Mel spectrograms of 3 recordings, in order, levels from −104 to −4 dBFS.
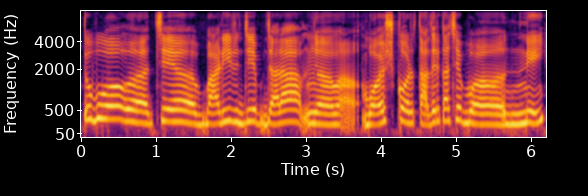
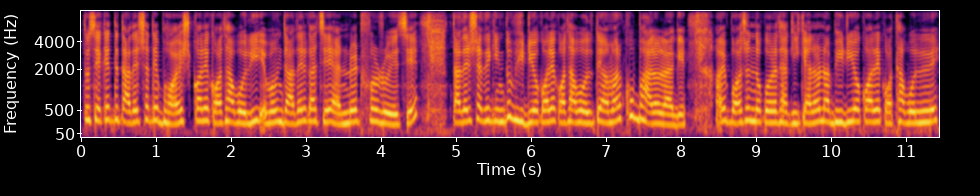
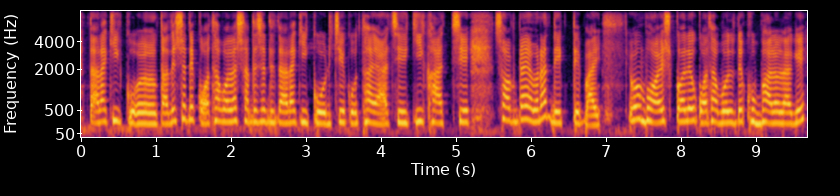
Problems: constant background noise, continuous background conversations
